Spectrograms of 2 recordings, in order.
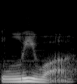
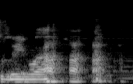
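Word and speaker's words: Lewa: It's pronounced Liwa, right, guys? Yes, it's pronounced Liwa. We have it on record.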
